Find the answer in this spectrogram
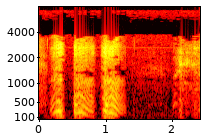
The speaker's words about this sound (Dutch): Zo, even een kucheltje.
